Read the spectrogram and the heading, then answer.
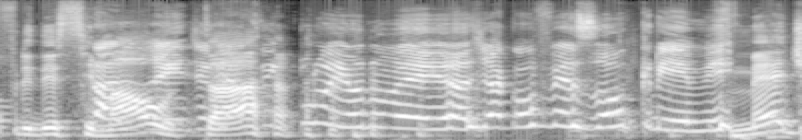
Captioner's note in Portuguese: risadas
